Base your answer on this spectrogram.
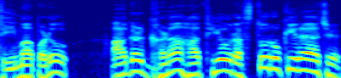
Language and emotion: Gujarati, fearful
